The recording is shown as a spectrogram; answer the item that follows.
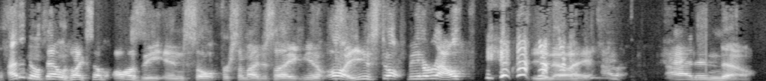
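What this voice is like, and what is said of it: Put-on Australian accent. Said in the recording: “I do love your Aussie accent that you put it on.”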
